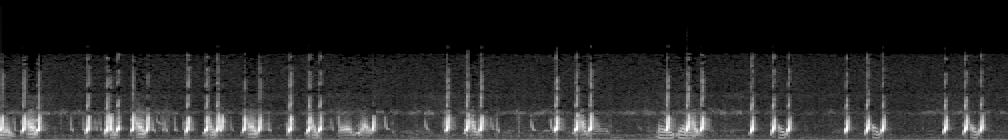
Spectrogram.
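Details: Female rain quail calls: crisp, piercing chirps repeated roughly every half second over ten seconds, mostly single or paired, with one lower squawking note midway and a constant background hum.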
